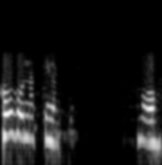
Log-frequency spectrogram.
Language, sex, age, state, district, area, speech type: Marathi, female, 18-30, Maharashtra, Solapur, urban, conversation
